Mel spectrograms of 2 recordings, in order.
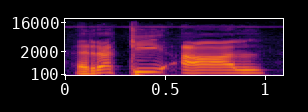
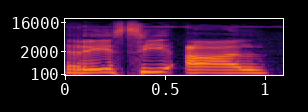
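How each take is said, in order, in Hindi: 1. "c" का उच्चारण k ध्वनि की तरह होता है। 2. "c" का उच्चारण s ध्वनि की तरह होता है। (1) "कई बच्चे से पढ़ेंगे रकी आल" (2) "कई पढ़ेंगे रेसी आल, नहीं"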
